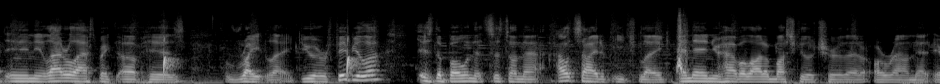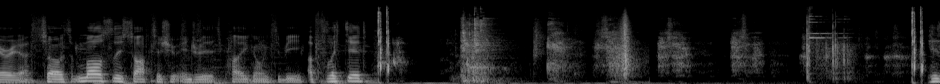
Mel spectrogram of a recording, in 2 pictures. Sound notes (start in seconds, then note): 14.0 metal clanks; 17.4 glass clatters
